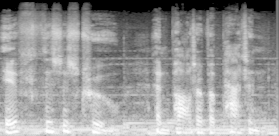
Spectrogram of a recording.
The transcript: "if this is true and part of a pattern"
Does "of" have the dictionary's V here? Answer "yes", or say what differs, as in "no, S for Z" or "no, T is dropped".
yes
